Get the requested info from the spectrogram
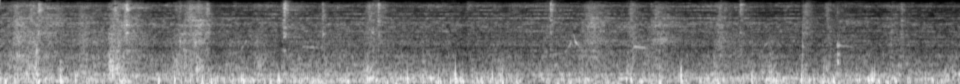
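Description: Byron solar train, a solar-powered railcar, running along the track at speed: a steady rumble of wheels on rail with irregular sharp clicks scattered through it, heard from beside the carriage.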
